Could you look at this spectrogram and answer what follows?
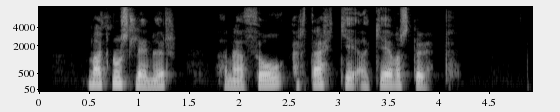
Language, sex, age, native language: Icelandic, male, 40-49, Icelandic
